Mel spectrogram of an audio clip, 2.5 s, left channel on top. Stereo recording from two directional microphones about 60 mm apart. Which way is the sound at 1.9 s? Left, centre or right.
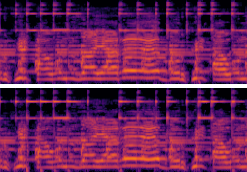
Left.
